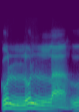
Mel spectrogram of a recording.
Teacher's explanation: Ini idgham bila gunnah. Idgham bila gunnah. Masuk dengan tidak mendengung.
